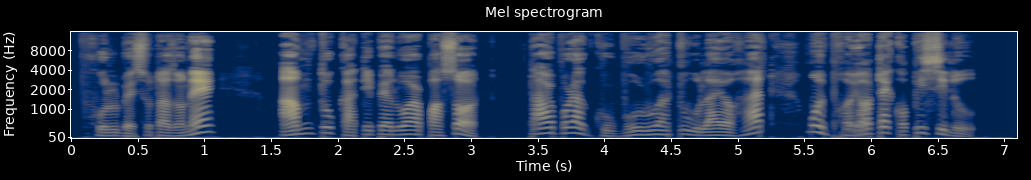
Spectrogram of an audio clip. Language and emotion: Assamese, disgusted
